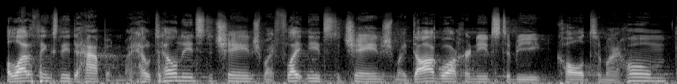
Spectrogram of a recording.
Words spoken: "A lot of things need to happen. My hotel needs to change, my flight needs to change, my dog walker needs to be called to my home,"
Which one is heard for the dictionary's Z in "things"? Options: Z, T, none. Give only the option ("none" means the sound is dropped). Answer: Z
